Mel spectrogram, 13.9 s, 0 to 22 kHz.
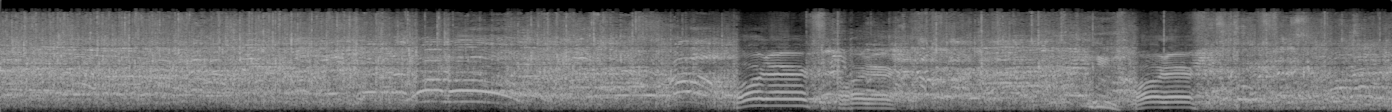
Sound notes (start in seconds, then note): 6.6 yelling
